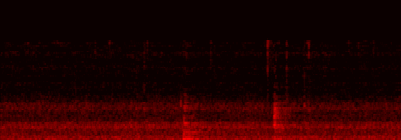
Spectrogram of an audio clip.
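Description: Quiet room tone with one faint click about a second in.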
